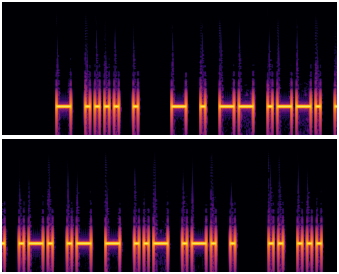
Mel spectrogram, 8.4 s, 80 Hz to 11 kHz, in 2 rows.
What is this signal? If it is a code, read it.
Morse code, heard as a keyed tone, about 20 wpm, 700 Hz. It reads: THE TEMPERATURE IS
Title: Sentences from Top 1000 Words - Review Part 4 - 20wpm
